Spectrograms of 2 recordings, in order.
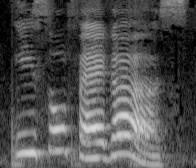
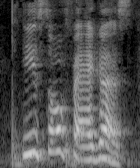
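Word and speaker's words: oesophagus: ईसोफेगस। ईसोफेगस लिखा जाता है ओ से, लेकिन जब हम प्रोनाउंस करते हैं तो ओ साइलेंट हो जाता है।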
